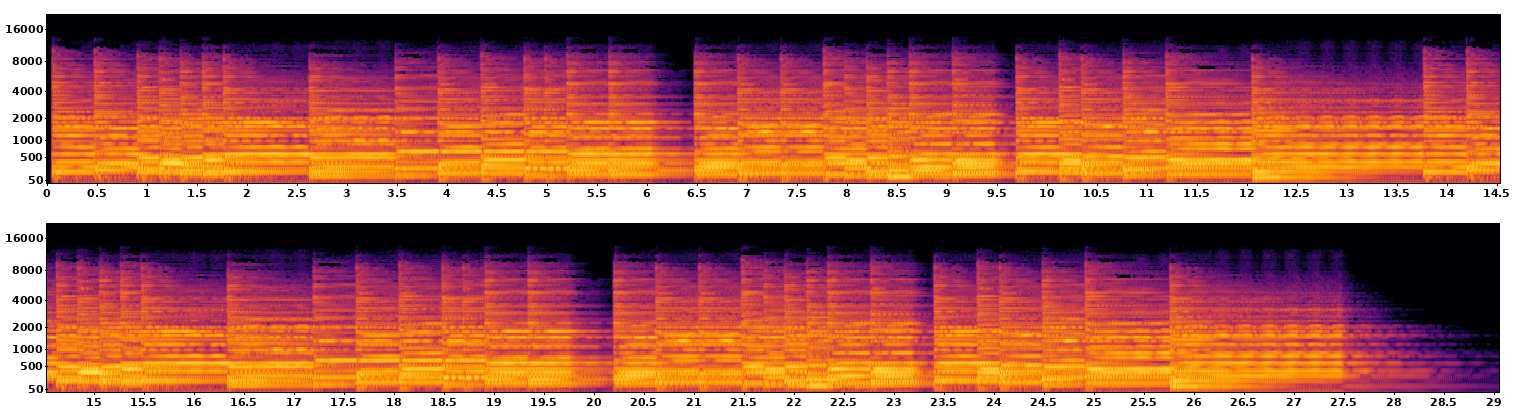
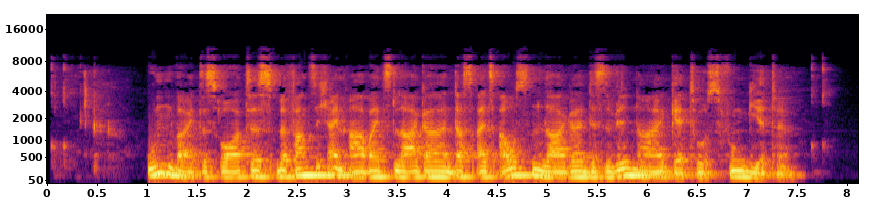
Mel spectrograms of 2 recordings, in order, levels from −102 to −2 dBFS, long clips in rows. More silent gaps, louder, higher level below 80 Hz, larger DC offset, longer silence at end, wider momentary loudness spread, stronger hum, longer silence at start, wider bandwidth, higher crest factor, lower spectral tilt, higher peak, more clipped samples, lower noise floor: neither; second, -15 LUFS vs -12 LUFS; second, -44 dBFS vs -34 dBFS; first, 0.3% vs under 0.1%; first, 1.05 s vs 0.55 s; second, 4 LU vs 9 LU; neither; second, 0.05 s vs 0.35 s; first, 10.5 kHz vs 9.2 kHz; about the same, 14 dB vs 12 dB; about the same, -5.5 dB/octave vs -6.5 dB/octave; about the same, 0 dBFS vs -2 dBFS; neither; first, -64 dBFS vs -44 dBFS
